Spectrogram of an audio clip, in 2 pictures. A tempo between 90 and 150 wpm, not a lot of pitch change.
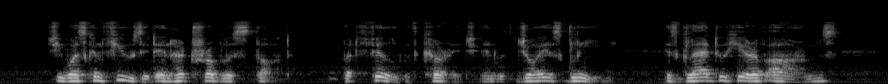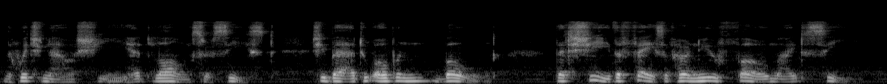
Yes: average, 145 wpm; narrow, 2.1 semitones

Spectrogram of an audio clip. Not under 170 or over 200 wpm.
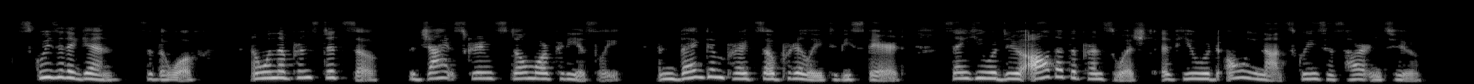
Yes: average, 185 wpm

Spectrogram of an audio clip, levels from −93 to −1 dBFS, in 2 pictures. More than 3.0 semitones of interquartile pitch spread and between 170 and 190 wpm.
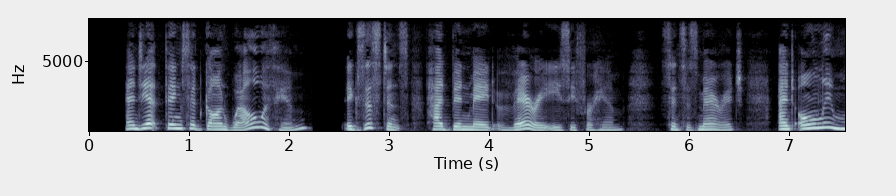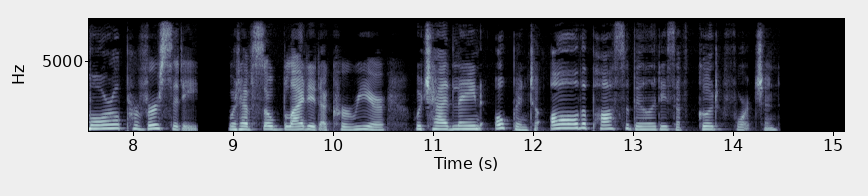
No: average, 4.7 semitones; average, 160 wpm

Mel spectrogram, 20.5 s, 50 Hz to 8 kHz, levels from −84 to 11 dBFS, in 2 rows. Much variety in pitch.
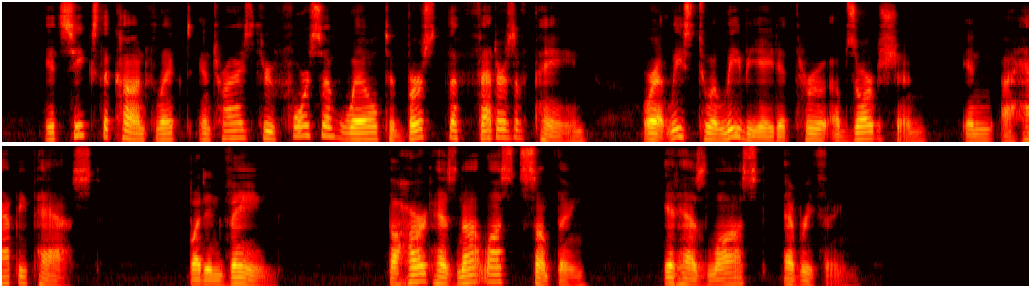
Yes: wide, 5.9 semitones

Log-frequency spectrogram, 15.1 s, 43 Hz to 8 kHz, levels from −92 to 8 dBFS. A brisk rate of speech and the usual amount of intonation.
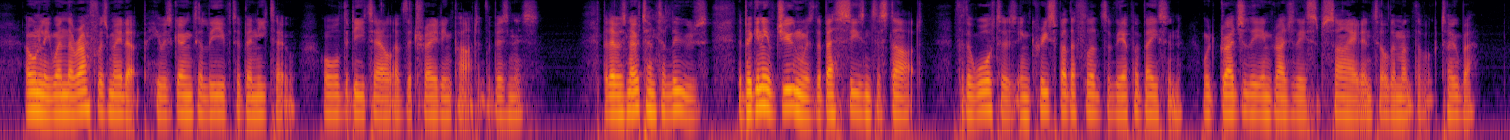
No: fast, 245 wpm; narrow, 2.0 semitones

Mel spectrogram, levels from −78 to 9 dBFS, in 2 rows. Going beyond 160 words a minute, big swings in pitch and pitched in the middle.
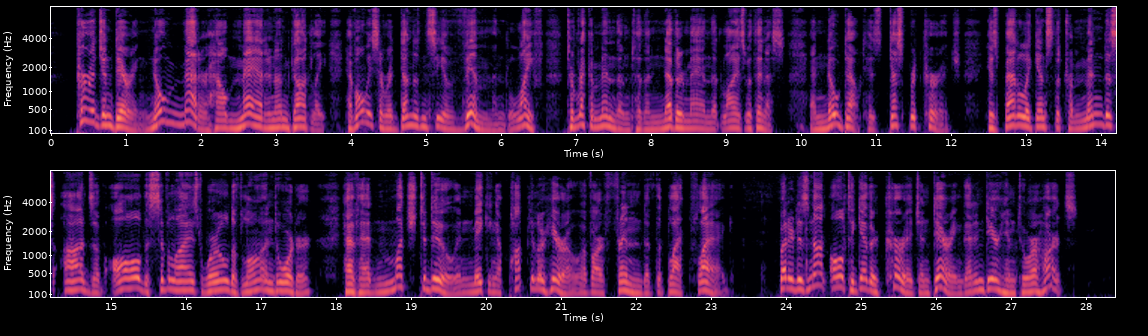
Yes: average, 170 wpm; wide, 6.0 semitones; medium, 145 Hz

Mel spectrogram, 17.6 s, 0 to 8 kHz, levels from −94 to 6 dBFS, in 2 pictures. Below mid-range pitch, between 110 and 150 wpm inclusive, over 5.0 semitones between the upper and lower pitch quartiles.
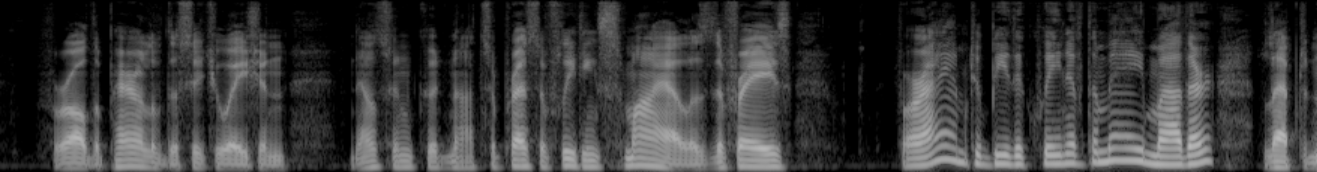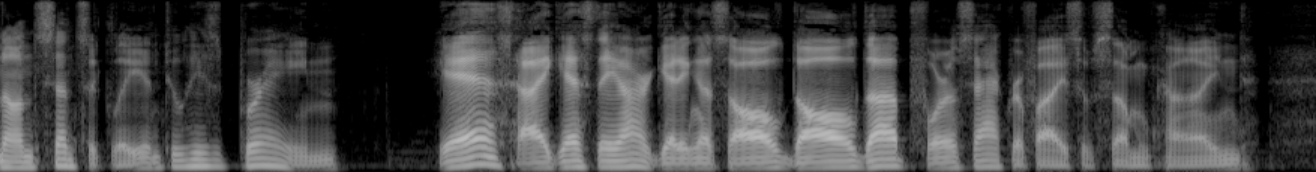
No: low, 100 Hz; average, 160 wpm; wide, 5.4 semitones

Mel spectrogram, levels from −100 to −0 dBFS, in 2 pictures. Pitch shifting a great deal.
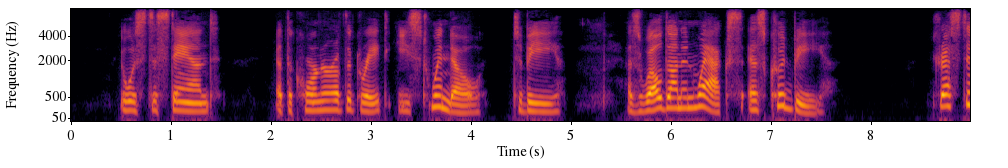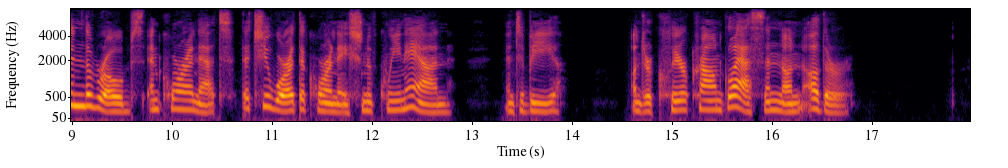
No: average, 5.0 semitones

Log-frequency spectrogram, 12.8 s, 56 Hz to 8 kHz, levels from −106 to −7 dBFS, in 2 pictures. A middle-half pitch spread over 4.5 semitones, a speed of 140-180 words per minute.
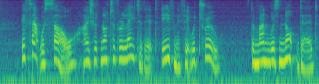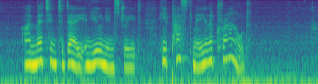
Yes: average, 5.1 semitones; average, 160 wpm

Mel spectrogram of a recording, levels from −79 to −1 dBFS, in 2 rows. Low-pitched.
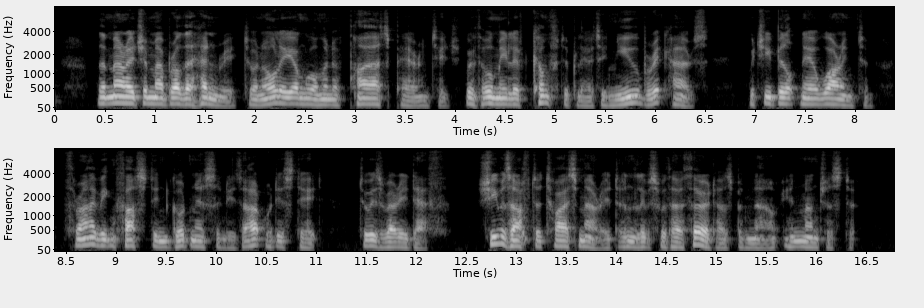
Yes: low, 120 Hz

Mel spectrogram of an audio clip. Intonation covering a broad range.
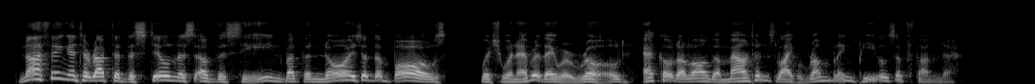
Yes: wide, 6.4 semitones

